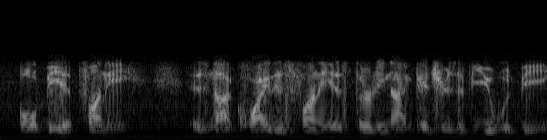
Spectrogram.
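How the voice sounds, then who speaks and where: Noticeable background noise surrounds speech delivered at a moderate pace. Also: man. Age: 40s. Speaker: amateur radio operator. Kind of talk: casual chat.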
